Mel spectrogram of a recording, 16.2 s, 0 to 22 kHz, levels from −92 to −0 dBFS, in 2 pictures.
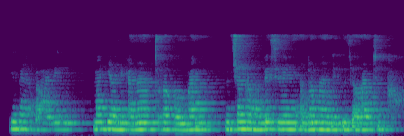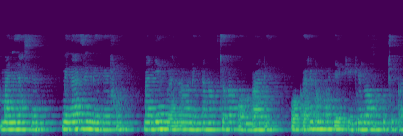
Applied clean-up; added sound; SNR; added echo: none; none; none; reverberation time 0.9 s.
